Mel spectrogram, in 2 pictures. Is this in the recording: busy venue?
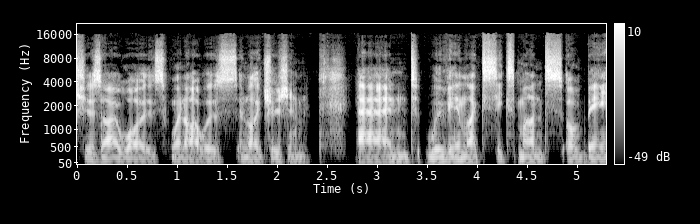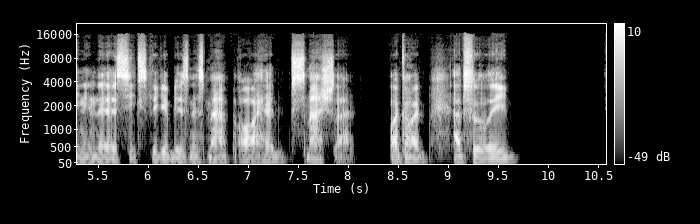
no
